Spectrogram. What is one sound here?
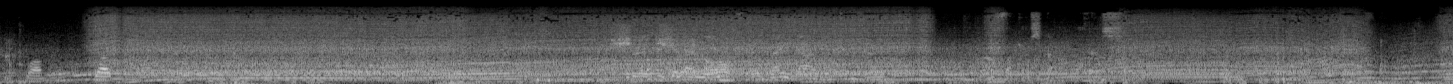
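A car engine revs hard and roars as it speeds up.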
